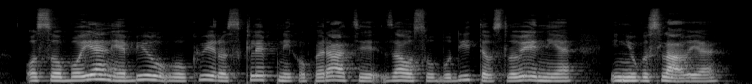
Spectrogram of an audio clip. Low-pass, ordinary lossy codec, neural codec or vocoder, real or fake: 14.4 kHz; MP3, 96 kbps; vocoder, 44.1 kHz, 128 mel bands every 512 samples, BigVGAN v2; fake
